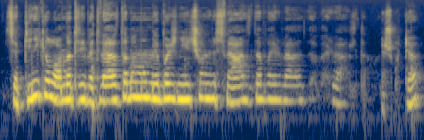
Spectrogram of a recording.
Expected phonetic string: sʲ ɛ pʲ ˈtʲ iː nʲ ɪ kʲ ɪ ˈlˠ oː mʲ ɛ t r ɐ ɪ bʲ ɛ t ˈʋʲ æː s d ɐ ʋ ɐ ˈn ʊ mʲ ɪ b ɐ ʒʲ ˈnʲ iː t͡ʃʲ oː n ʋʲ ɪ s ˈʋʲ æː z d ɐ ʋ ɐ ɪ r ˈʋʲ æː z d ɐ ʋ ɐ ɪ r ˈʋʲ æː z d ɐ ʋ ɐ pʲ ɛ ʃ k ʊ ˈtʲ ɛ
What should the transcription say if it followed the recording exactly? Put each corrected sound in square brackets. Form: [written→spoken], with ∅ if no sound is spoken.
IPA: sʲ ɛ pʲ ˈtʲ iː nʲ ɪ kʲ ɪ ˈlˠ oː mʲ ɛ t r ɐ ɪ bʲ ɛ t ˈʋʲ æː [s→z] d ɐ ʋ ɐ [ˈn→ˈm] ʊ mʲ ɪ b ɐ ʒʲ ˈnʲ iː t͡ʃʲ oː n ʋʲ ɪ s ˈʋʲ æː z d ɐ ʋ ɐ ɪ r ˈʋʲ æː z d ɐ ʋ ɐ ɪ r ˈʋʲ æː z d ɐ ʋ ɐ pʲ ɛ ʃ k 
